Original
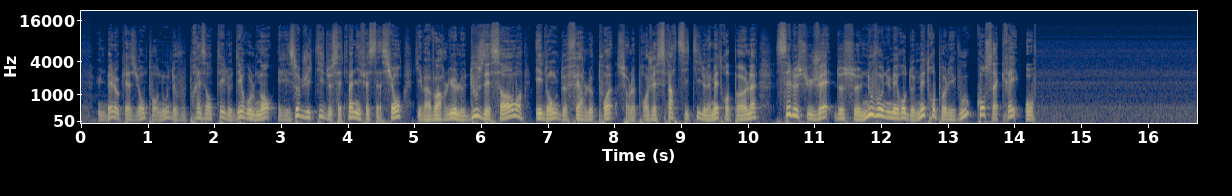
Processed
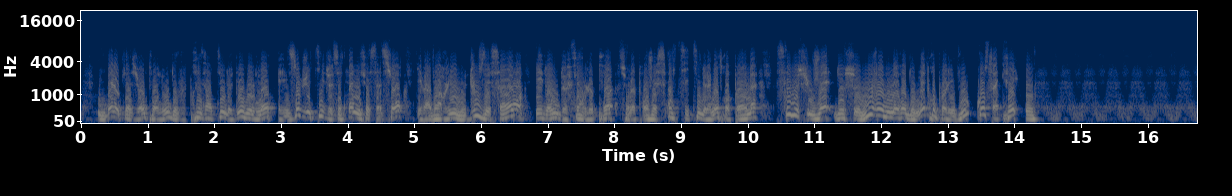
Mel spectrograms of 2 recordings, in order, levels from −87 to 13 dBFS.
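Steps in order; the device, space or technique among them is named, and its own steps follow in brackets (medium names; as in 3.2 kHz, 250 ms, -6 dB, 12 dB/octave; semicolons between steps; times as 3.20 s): vibe pedal into a guitar amplifier (lamp-driven phase shifter 2.8 Hz; valve stage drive 31 dB, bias 0.4; cabinet simulation 93–4600 Hz, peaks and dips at 100 Hz +10 dB, 2.2 kHz -4 dB, 4 kHz -6 dB); trim -4.5 dB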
